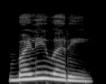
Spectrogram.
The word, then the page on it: ಬಳ್ಳಿವರಿ: baḷḷivari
